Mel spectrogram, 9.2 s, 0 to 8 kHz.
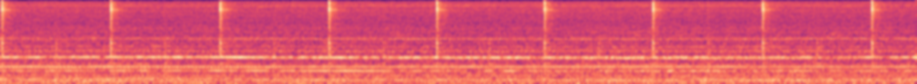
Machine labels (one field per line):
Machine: valve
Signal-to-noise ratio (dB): -6 dB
